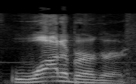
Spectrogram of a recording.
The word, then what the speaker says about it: Whataburger: We got to try, and I'm saying it correctly now, Whataburger. Am I saying that right, Lenny? – You got it, man.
